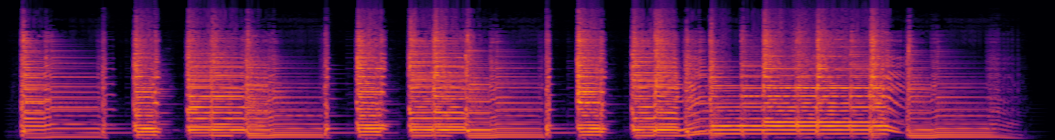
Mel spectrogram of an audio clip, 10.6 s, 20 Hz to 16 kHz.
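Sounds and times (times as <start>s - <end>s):
crunchy electric guitar through a Fender Champion 600 amp: 0.1s - 10.5s.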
